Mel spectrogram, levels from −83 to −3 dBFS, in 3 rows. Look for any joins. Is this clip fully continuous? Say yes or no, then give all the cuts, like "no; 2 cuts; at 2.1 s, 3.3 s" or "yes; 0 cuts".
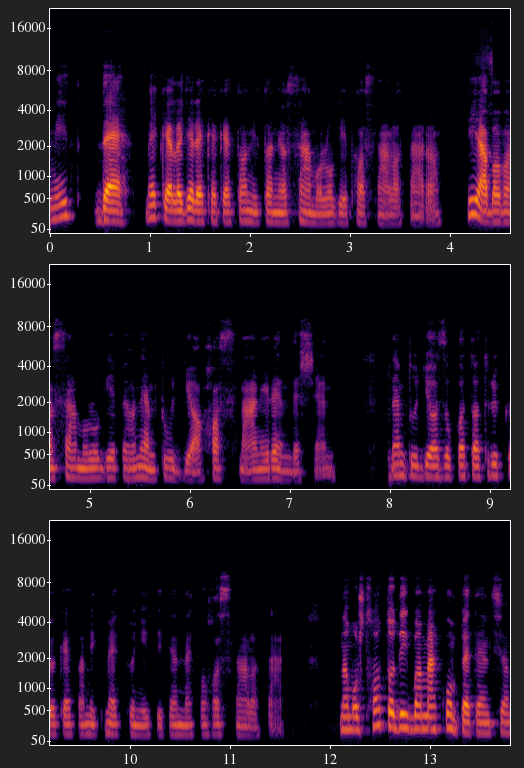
yes; 0 cuts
